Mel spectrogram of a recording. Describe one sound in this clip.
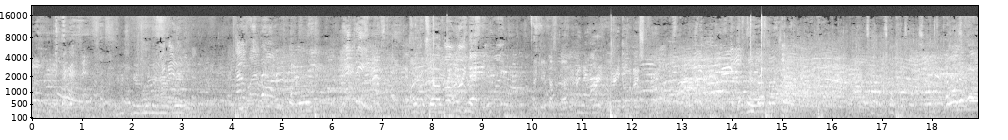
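Young girls shout to each other while playing.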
